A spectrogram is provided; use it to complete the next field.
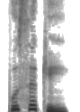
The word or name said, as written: ಪುಸಕಿ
